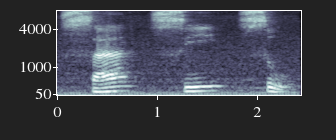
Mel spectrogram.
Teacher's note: Jadi kalau kita letakkan tangan kita, telapak tangan kita ini di depan mulut kita, itu kita rasakan ada semburan udara atau dorongan udara atau nafas yang mengenai telapak tangan kita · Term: sifat hams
